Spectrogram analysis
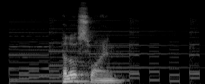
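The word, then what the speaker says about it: Piloswine: Pillow-Swine. Yeah, what is it called? Pillow-Swine. It doesn't have piles. Pile is spelled P-I-L-E, right? It's like pillow. Just without the W.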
